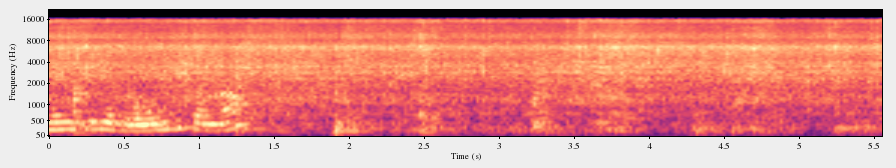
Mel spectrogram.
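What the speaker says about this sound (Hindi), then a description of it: "ये मैंने डाल दिया आलू। थोड़ा सा हम सौते करते हैं इसको" Potatoes sautéing with crushed garlic and ginger in a pan for khatta aloo, giving a steady, even sizzle that runs throughout with a few faint clinks mixed in, no speech.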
